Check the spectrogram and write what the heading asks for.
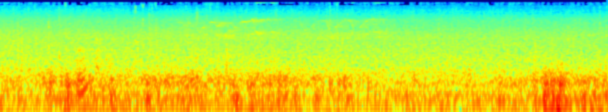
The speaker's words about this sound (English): A little bit of thunder.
